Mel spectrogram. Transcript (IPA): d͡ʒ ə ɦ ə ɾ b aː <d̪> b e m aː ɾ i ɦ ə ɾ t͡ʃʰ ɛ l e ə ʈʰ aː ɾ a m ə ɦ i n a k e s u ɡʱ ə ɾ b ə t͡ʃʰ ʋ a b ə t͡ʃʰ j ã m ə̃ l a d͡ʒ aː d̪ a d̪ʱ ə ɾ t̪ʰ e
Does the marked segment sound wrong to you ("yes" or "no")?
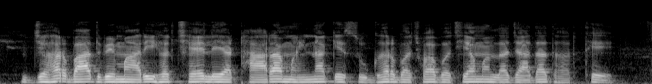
no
